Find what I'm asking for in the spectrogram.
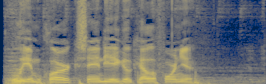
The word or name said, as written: Liam Clark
